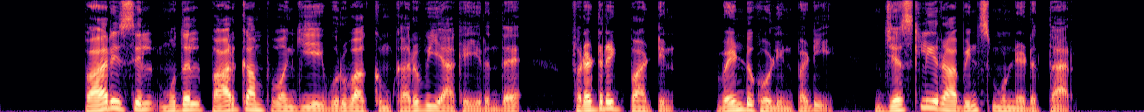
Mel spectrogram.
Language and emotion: Tamil, neutral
